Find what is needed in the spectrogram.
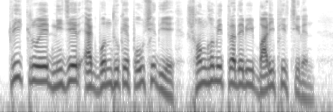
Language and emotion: Bengali, neutral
